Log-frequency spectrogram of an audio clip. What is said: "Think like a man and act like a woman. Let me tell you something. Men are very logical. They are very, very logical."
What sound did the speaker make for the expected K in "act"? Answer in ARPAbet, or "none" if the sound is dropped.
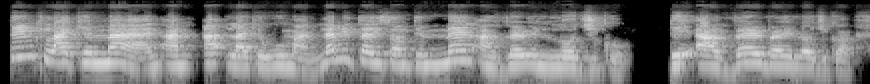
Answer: none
